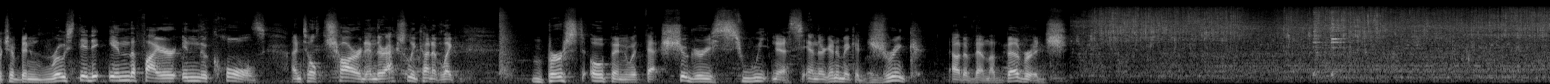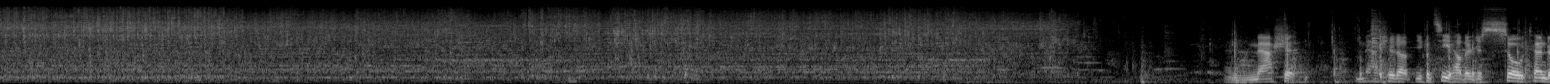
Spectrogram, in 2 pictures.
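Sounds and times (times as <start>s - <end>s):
tap water pouring into steel sink: 10.7s - 26.5s.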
